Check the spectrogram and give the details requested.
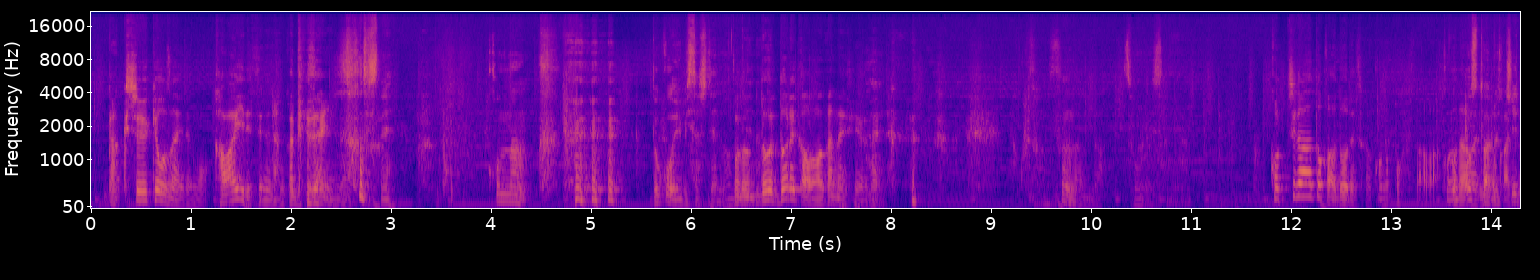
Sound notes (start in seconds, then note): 7.7 laughs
